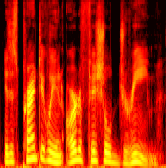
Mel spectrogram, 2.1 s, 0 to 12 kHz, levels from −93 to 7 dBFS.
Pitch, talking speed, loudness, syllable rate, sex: 145 Hz, 175 wpm, -18 LUFS, 6.2 syllables/s, male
